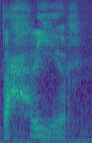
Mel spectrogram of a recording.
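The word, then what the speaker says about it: تحرير: it with sukun for a word like tahrir taharir which means liberation which you may know about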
